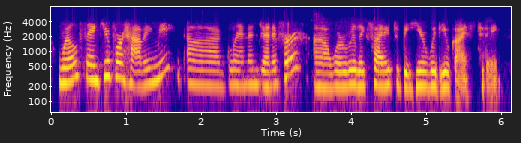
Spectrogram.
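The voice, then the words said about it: Noticeable non-local accent. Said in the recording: “with that accent, you are definitely not from Palm Beach area.”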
